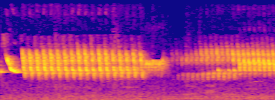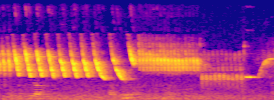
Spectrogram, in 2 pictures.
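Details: Canary in energetic song, used as a lure to prompt young canaries to sing: long rapid trills near four kilohertz alternating with sweeping downward whistled slurs, phrases changing every second or two, with faint background hiss.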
